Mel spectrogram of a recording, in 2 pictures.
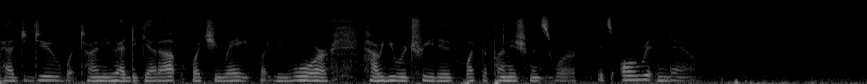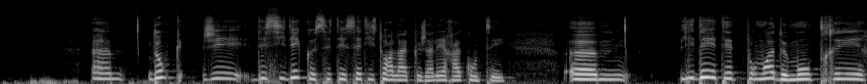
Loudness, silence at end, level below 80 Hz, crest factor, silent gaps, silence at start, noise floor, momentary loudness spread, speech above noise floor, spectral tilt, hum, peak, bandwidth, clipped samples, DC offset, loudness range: -22 LUFS; 0 s; -48 dBFS; 20 dB; none; 0.05 s; -57 dBFS; 25 LU; 32 dB; -6 dB/octave; none; -6 dBFS; 11 kHz; under 0.1%; under 0.1%; 22 LU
